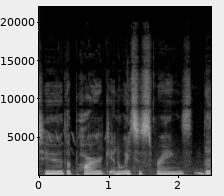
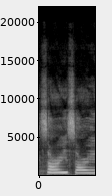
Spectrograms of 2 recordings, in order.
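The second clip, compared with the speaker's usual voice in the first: apologetic; 6 semitones higher than usual. Acted. Character apologizes for keeping friend waiting.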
